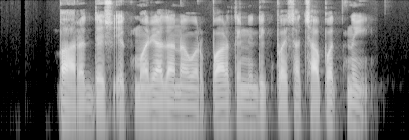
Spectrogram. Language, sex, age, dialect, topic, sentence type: Marathi, male, 18-24, Northern Konkan, banking, statement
